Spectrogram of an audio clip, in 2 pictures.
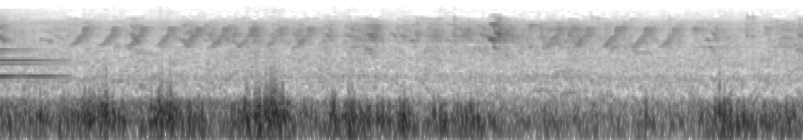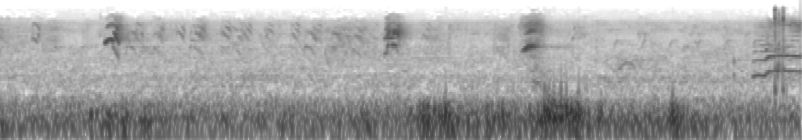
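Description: Small birds chirping: a quick run of short high chirps for about the first ten seconds, then a few separate high, falling calls, over a steady low rumble.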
